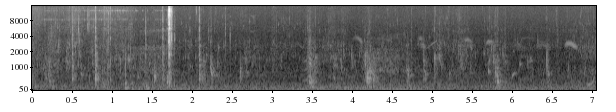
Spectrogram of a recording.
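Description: Small waves lapping against the boat hull: soft, irregular splashes and light knocks, with one sharp click about two seconds in.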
